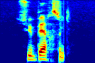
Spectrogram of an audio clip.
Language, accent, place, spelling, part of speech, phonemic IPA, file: French, France, Lyon, supersonique, adjective, /sy.pɛʁ.sɔ.nik/, LL-Q150 (fra)-supersonique.wav
- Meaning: supersonic (greater than the speed of sound)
